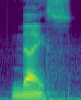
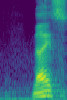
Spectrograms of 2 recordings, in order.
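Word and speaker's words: gneiss: write it out and this is pronounced nice all right nice and marble and then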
